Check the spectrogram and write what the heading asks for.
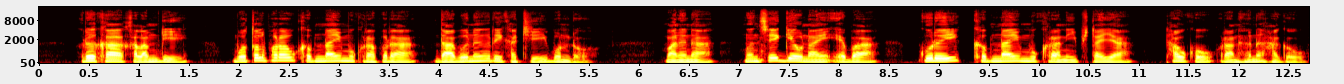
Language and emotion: Bodo, neutral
